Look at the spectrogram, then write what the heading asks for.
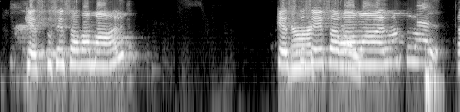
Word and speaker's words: mal: Okay, ending letter L will not be silent. Here we will pronounce the L.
